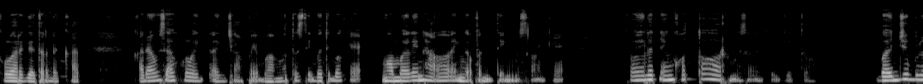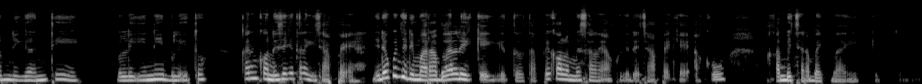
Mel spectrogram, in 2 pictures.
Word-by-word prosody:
keluarga 155 -1 +2
terdekat, 140 -4 -5 0.6
kadang 170 +3 -1
misal 190 -2 +1
aku 185 -2 -4
lag 160 - -2
lagi 140 - -7
capek - - -8
banget 135 +1 -4
terus 175 - 0
tiba-tiba 170 +2 -3
kayak 200 0 -12 0.2
ngomelin 165 +4 +3
hal-hal 175 -2 0
yang - - +3
gak - - -4
penting - - -4
misalnya - - -8
kayak, - - -15 0.6
toilet 200 +3 +2
yang 210 - +2
kotor 235 +2 -2 0.2
misalnya 210 -1 -12
kayak 220 -1 -21
gitu, - - -25 0.7
baju 190 +5 +4
belum 220 -1 +2
diganti, 195 +1 -1 0.3
beli 185 +1 -1
ini 230 +2 +7
beli 195 -2 0
itu 235 +4 -4 0.3
kan 275 +2 0
kondisi 230 -3 +6
kita 260 0 -1
lagi 210 - -1
capek 190 - -5
ya 150 -5 -10 0.2
jadi - - +8
aku 360 - +4
jadi 350 -9 +6
marah 210 -2 +6
balik 225 +2 +5
kayak 200 +2 -6
gitu 155 - -11
tapi 205 - -10
kalau 245 -3 +3
misalnya 180 - -1
aku - - -31
tidak - - -10
capek - - -10
kayak - - -14
aku, 115 +1 -6 0.5
akan 180 - +1
bicara 185 - 0
baik-baik 75 - -7
gitu. - - -31
195 Hz, 185 wpm, -25 LUFS, 175-220 Hz, 0.7 s, jadi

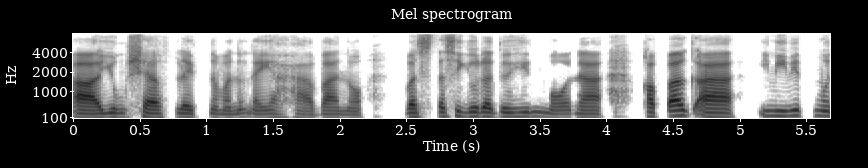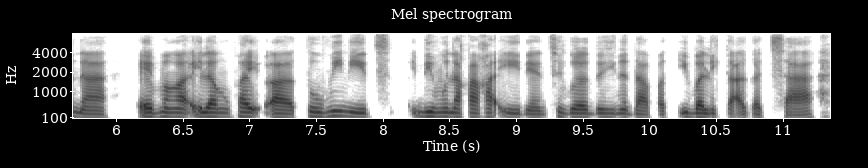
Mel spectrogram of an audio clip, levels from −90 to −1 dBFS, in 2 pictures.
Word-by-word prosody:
ah, 120 -1 +10
yung 135 0 -2
shelf 130 -3 +4
life 130 -2 +1
naman 120 0 -4
nun 130 - -10
ay 120 +1 -2
hahaba 115 0 -3
'no 110 -1 -5 0.4
basta 140 +2 +1
siguraduhin 150 -2 0
mo 120 0 -2
na 120 -1 +2 0.3
kapag, 175 +4 +6
ah, 140 -1 +10 0.2
ininit 175 +1 -2
mo 175 -1 -1
na, 120 -3 -1 0.2
eh, 145 - +4
mga 140 0 -1
ilang 145 -1 +1
fi 150 +2 +1
ah, 125 -2 +3
2 150 -2 -3
minutes 150 -6 -4
hindi 155 0 -2
mo - - -3
na 140 - 0
kakainin 130 -4 -4
siguraduhin 130 -2 -4
na - - -17
dapat 115 -1 -4
ibalik 130 -2 -1
kaagad - - -3
sa - - -3
135 Hz, 185 wpm, -23 LUFS, 125-145 Hz, 0.4 s, ah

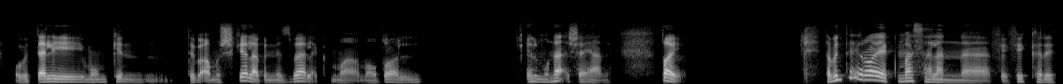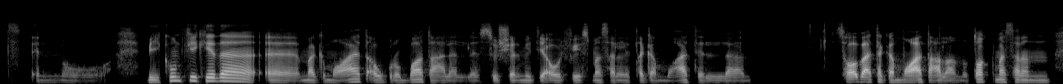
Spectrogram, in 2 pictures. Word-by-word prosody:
وبالتالي 120 +2 +5
ممكن 115 -2 -7 0.3
تبقى 100 - +1
مشكلة 155 +10 +4
بالنسبة 100 +9 0
لك، - - -6
م - - -14 0.3
موضوع 105 +5 -3
ال 105 +1 -11 1.1
المناقشة 130 0 +1
يعني. 100 -2 -6 0.5
طيب - - +9 1.4
طَب - - +1
أنت 215 +9 +3
إيه 290 -6 +2
رأيك 195 -10 +6
مثلًا 105 - -1
في 90 - -9
فكرة 115 -2 -4 0.4
إنه 95 -3 -18 0.5
بيكون 110 +12 -3
في 180 0 0
كده 155 -4 +4
آآ 90 -3 -2
مجموعات 100 +4 -2
أو 100 0 -3
جروبّات 105 +5 -2
على 90 0 -5
السوشيال 90 +2 -7
ميديا 95 -1 -4
أو 90 - -1
الفيس 95 +1 -8
مثلًا 95 0 -6
للتجمُّعات 90 -1 -5
ال 90 -1 -9 0.9
سواء - - +3
بقى - - +5
تجمُّعات 100 +1 +2
على - - 0
نطاق 95 +5 -3
مثلًا 100 -3 -4
105 Hz, 115 wpm, -27 LUFS, 95-125 Hz, 1.4 s, طيب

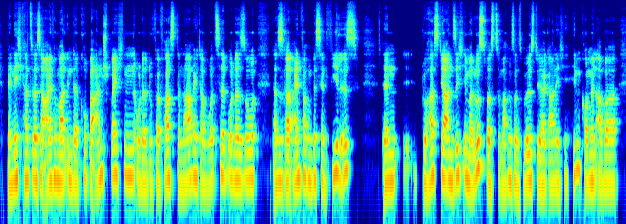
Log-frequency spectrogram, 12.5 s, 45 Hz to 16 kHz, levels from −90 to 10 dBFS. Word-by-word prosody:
Wenn 120 - -2
nicht, 145 +1 0
kannst 145 0 -2
du - - +1
das 140 0 +4
ja - - +2
auch - - +2
einfach 140 +2 +2
mal 140 -1 +4
in 140 - -2
der 135 -1 0
Gruppe 145 +2 0
ansprechen 160 +1 -2
oder 130 0 -2
du 130 0 -6
verfasst 145 +3 +1
'ne 130 - -5
Nachricht 145 +4 +1
auf 125 -1 -4
WhatsApp 135 +5 -2
oder 145 -1 +1
so, 150 +1 -2 0.3
dass 135 - -2
es 135 0 +3
gerade 135 -1 +5
einfach 145 +3 +1
'n 140 - -3
bisschen 145 -2 -2
viel 160 +3 -1
ist, 180 +4 -1 0.4
denn, 140 +2 -1
äh, - - -11 0.2
du 135 -1 0
hast 155 +2 +2
ja 150 -4 +8
an 140 0 +2
sich 160 +2 -1
immer 135 -3 +1
Lust, 195 +8 +3
was 130 0 +2
zu - - -7
machen, 145 - -2
sonst 135 -3 -4
würdest 140 +1 0
du 135 - -1
ja 130 -1 +2
gar 130 0 -2
nicht 130 0 -5
h 140 - -7
hin 180 +3 -3
kommen. 140 -1 -1
Aber 130 0 0
140 Hz, 250 wpm, -22 LUFS, 135-150 Hz, 0.4 s, ja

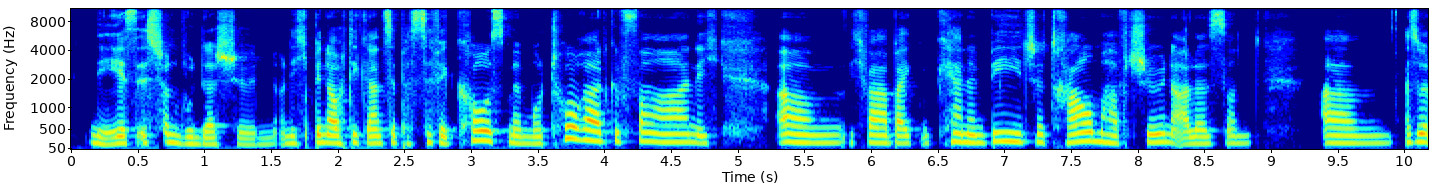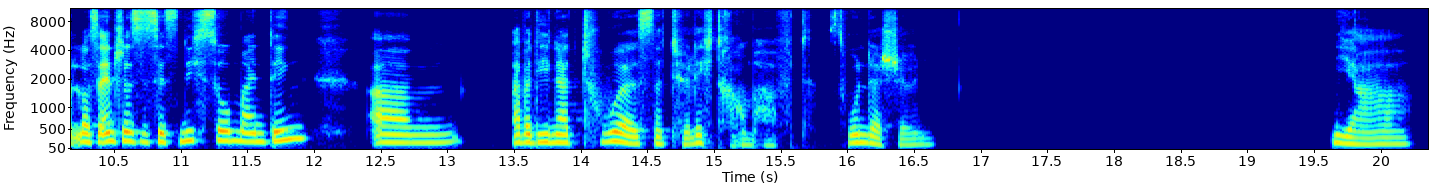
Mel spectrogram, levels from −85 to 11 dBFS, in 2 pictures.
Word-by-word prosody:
Ne, 155 -2 0
es 165 0 +2
ist 175 0 +1
schon 185 -3 -2
wunderschön 145 -2 -1
und 165 - -8
ich 165 - -6
bin 180 0 +2
auch 170 -1 +5
die 185 - -4
ganze 165 +1 0
Pacific 165 0 -2
Coast 225 -2 +3
mit 170 -2 -1
'm - - -5
Motorrad 220 - +3
gefahren. 190 -2 -1
Ich 170 0 -4 0.4
ähm, 180 -2 +1
ich 185 - -13
war 175 -1 +3
bei 170 -1 0 0.2
Cannon 185 -3 0
Beach, 210 0 0
äh, 185 - -1
traumhaft 190 -1 +1
schön 190 0 +1
alles 160 +1 -1
und 170 +1 -8 0.5
ähm, 170 0 -1
also, 195 +2 +2
Los 195 0 +1
Angeles 210 +1 +5
ist 190 0 +2
jetzt 200 0 +2
nicht 225 +1 0
so 230 -2 +4
mein 205 -2 0
Ding, 255 +7 +2 0.5
ähm, 185 +1 -1 0.4
aber 185 +1 +3
die 190 +1 +1
Natur 190 +2 +1
ist 155 0 +1
natürlich 155 +2 -4
traumhaft, 125 -3 -14
ist - - -13
wunderschön. 140 -6 -2 3.0
Ja. 150 -3 -4
180 Hz, 145 wpm, -24 LUFS, 165-195 Hz, 3.0 s, auch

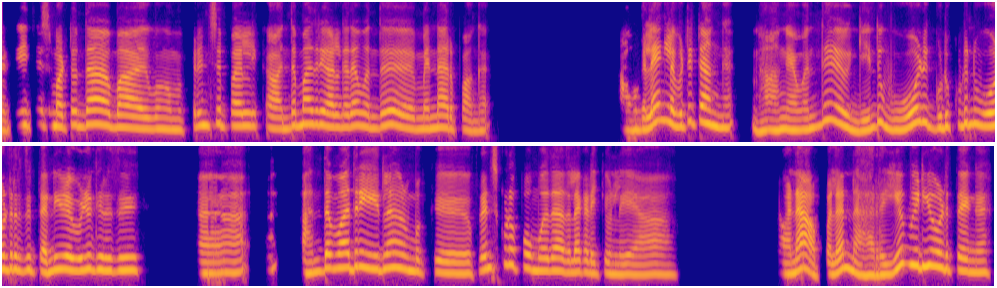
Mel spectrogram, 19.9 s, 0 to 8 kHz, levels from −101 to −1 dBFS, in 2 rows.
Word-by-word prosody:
Teachers 260 0 -7
மட்டும் 235 +1 -2
தான் 275 0 +6 0.2
பா 225 - +3 0.2
இவுங்க 195 0 -3 0.2
பிரின்சிபல் 250 0 -1 0.2
அ - - -2
அந்த 200 +5 -3
மாதிரி 270 -1 +1
ஆளுங்க 225 0 -1
தான் 250 -1 -1
வந்து 225 +4 -2 0.4
மென்னா 210 +3 0
இருப்பாங்க. 185 -4 -7 1.4
அவுங்களே 185 - +2
எங்கள 325 -5 +2
விட்டுட்டாங்க. 270 -3 +1 0.4
நாங்க 180 +2 -1 0.2
வந்து 230 - -2 0.2
இங்கே 170 -2 -2
இருந்து 225 +11 -1 0.2
ஓடி 310 +5 +3
குடுகுடுன்னு 250 +6 -2
ஓட்றது, 255 -1 +1
தண்ணீல 250 +5 +3
விழுகுறது, 240 -1 +1 0.8
அ - - +1 1.0
அந்த 215 +6 +1
மாதிரி 285 +1 +4
எல்லாம் 280 +3 +2
நமக்கு 220 -4 -3 0.3
பிரெண்ட்ஸ்கூட 280 +8 -2
போம்போதுதான் 235 -3 +1
அதெல்லாம் 210 0 -1
கிடைக்கும் 190 -1 -4
இல்லயா! 175 -1 -3 1.4
ஆனா, 195 +7 +5
அப்பல்லாம் 215 +8 +1
நெறைய 170 - 0
வீடியோ 320 0 +4
எடுத்தேங்க. 230 -5 0
235 Hz, 125 wpm, -23 LUFS, 200-265 Hz, 1.4 s, தான்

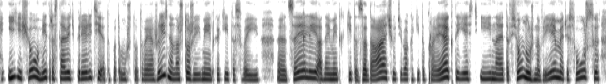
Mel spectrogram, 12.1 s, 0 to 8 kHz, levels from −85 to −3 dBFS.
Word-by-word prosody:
и 235 - +6
ещё 255 -1 +3
уметь 230 0 +3
расставить 215 -1 0
приоритеты. 210 -3 -1
Потому 185 0 -7
что - - -11
твоя 175 -1 -4
жизнь, 250 - +3
она 190 -1 -2
ж - - -11
тоже 185 -3 0
имеет 185 -1 -2
какие-то 185 -1 -6
свои, 170 0 -5 0.3
э, 170 -1 -2
цели, 230 +5 +2
она 190 -3 0
имеет 190 0 0
какие-то 195 0 -7
задачи, 200 +5 0
у 195 - -4
тебя 190 -1 -6
какие-то 180 +1 -11
проекты 200 +9 +1
есть, 200 -1 -3
и 205 -2 -1
на 190 -2 +2
это 185 - -4
всё 235 +5 +1
нужно 180 -8 +4
время, 225 +7 +2
ресурсы, 215 +3 -1
200 Hz, 165 wpm, -20 LUFS, 185-225 Hz, 0.3 s, и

